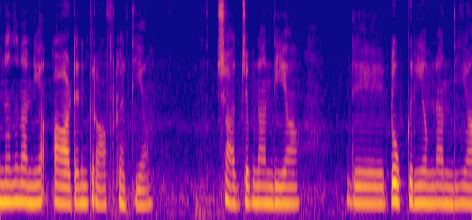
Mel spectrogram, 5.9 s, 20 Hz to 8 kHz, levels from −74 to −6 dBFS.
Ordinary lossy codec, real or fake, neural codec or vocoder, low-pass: none; fake; codec, 16 kHz, 4 kbps, FunCodec, trained on LibriTTS, 50 frames a second; none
